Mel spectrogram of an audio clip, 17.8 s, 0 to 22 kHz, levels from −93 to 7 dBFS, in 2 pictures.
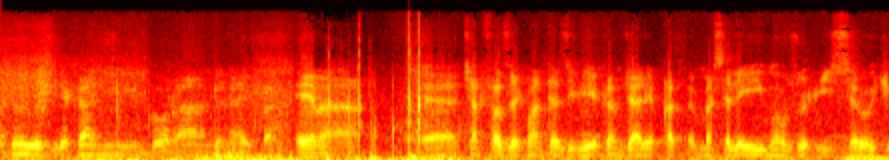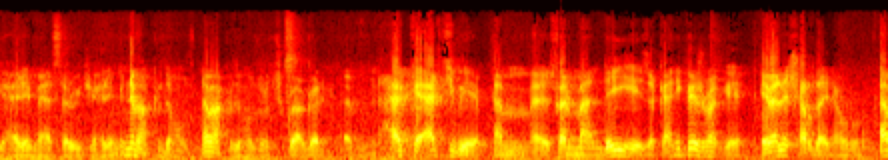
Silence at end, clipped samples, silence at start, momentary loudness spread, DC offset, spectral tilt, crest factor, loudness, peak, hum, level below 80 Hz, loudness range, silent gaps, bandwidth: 0 s; under 0.1%; 0 s; 9 LU; under 0.1%; -5 dB/octave; 18 dB; -18 LUFS; 0 dBFS; none; -28 dBFS; 4 LU; none; 16.5 kHz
